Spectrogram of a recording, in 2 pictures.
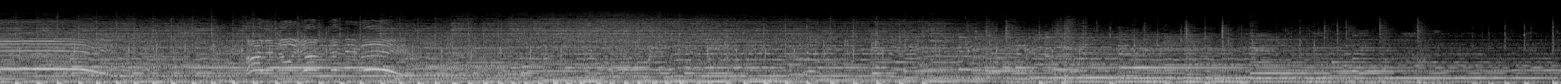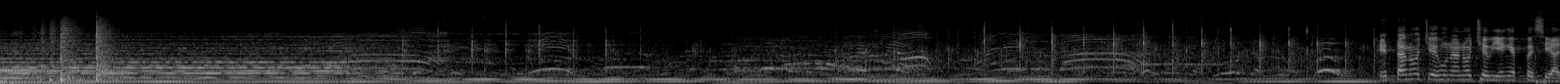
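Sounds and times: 
pulsing music with sung notes: 0.0 - 20.5
audience applauding: 0.0 - 30.4
speech: 29.8 - 31.1.

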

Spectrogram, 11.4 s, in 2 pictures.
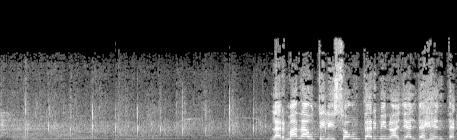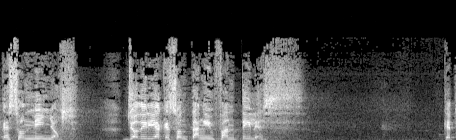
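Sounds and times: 
audience clapping rhythmically: 0.0 - 3.8
speech: 3.4 - 9.2, 11.3 - 11.4.

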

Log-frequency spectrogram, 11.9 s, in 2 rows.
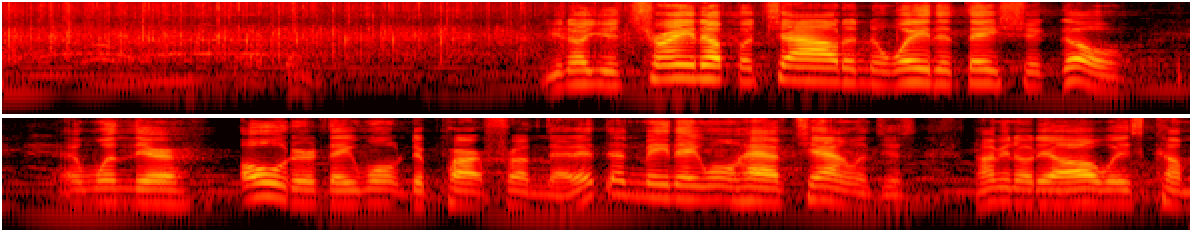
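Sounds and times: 
audience applause: 0.0 - 3.4
speech: 2.7 - 11.8.

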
